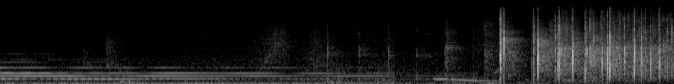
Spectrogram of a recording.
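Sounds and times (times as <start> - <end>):
audience applause: 3.5 - 6.7.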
